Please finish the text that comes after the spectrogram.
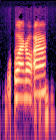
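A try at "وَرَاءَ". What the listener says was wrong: Cara bacanya, roknya pendek tadi. Roknya pendek, waro'a.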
